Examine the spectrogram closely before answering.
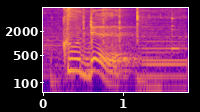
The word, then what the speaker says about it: kuda: Terus ada kata kude atau akude. Kude dalam bahasa Indonesia itu berarti berapa. Jadi kude tulisannya kuda, namun dibaca kude.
